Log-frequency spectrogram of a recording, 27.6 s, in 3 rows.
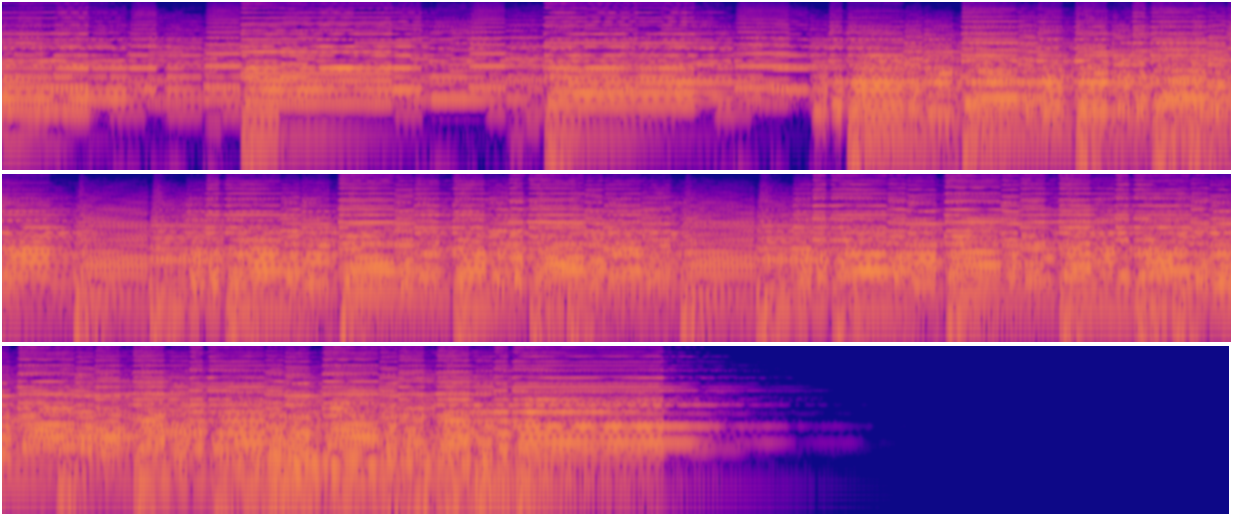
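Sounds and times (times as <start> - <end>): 
large brass ensemble fanfare: 0.0 - 24.4.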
